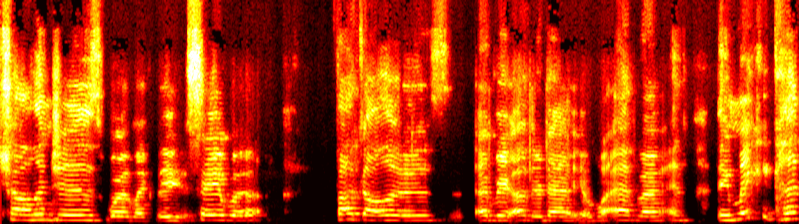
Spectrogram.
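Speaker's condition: Cerebral palsy; physical disability

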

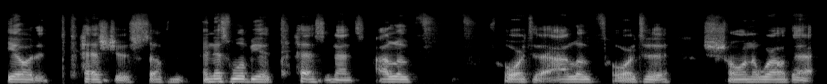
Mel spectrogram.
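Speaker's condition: Stuttering; lifelong stutter, not caused by combat sports, father also stutters; commenters call speech slurred and mistake it for CTE; blocks

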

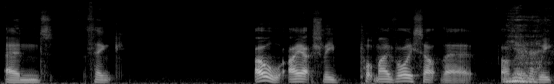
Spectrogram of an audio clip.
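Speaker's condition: No condition

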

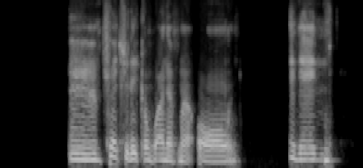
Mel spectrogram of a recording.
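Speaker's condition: Cerebral palsy; wheelchair user since age 28, second-hand manual wheelchair from friend, attended speech impairment boarding school

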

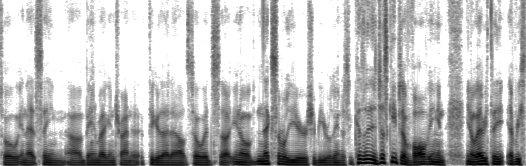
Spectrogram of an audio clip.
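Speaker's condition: No condition

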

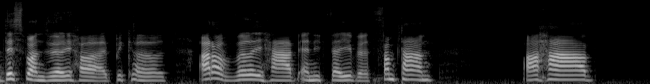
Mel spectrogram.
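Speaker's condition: Profound deafness; feedback over hearing aids

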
